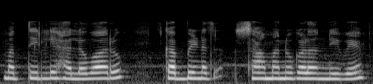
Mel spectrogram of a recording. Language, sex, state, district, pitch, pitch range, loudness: Kannada, female, Karnataka, Bidar, 275 Hz, 265-280 Hz, -17 LUFS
